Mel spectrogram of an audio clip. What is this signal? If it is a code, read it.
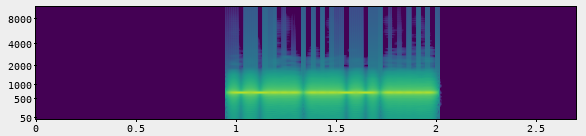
Morse code, heard as a keyed tone, about 50 wpm, 700 Hz. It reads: 735
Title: Common Cut Numbers - 3-Digit 50wpm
